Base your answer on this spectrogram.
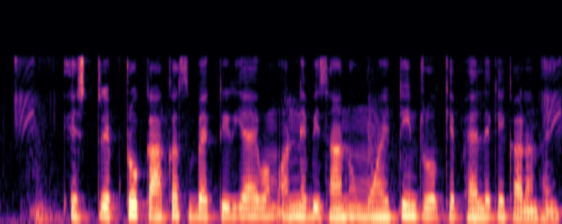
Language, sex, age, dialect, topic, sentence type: Magahi, male, 25-30, Western, agriculture, statement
